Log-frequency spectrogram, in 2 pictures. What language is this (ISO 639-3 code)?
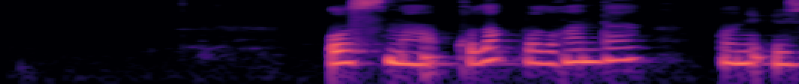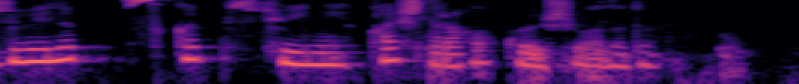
uig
